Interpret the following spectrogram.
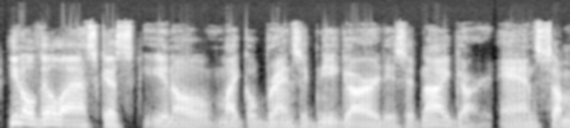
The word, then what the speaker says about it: Nygaard: ask us, Michael Branzig Nygaard, is it Nygaard? And some of our reporters in Detroit still, when they ask the question, will say Nygaard. Well, it's Nygaard.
